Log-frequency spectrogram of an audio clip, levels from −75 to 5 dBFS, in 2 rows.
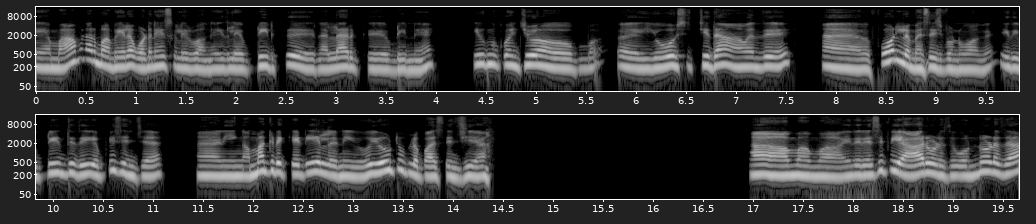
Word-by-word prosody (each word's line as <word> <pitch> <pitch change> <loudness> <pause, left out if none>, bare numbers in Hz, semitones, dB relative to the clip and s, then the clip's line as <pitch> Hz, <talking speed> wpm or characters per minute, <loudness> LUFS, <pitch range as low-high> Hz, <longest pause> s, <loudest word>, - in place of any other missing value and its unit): என் 185 0 -1
மாமனார், 310 - +1
மாமியார்லாம் 205 0 +1
ஒடனே 200 +3 0
சொல்லிருவாங்க. 180 -3 -3
"இதில 175 0 -2
எப்டி 180 +7 -3
இருக்கு 230 +6 -3 0.3
நல்லாயிருக்கு." 180 -1 -2
அப்படின்னு. 165 0 -3 0.6
இவுங்க 245 -1 0
கொஞ்சம் 230 +1 +2 0.4
ம - - -8 0.3
அ - - 0 0.3
யோசிச்சுதான் 220 +2 +1 0.2
வந்து 205 +1 0 0.8
அ - - 0 0.2
ஃபோன்ல 290 -3 +4
மெசேஜ் 180 0 0
பண்ணுவாங்க. 170 -1 -3 0.2
"இது 195 - -2
இப்டி 210 +7 -2
இருந்தது. 220 -2 0
எப்டி 190 +10 -4
செஞ்ச? 190 -5 -2 0.6
அ - - -2 0.2
நீ - - 0
எங்க 190 0 0
அம்மாகிட்ட 255 0 +3
கேட்டியா? 230 +5 +1
இல்ல, 205 -3 0
நீ - - 0
யூ 180 - -1
YouTubeல 260 -6 +2
பாத்து 180 -1 -1
செஞ்சியா?" 180 +2 -1 2.7
ஆ. 210 - +5 0.3
ஆமாமா. 190 -2 +1 0.2
"இந்த 195 +1 -1
ரெசிபி 260 +7 -1
யாரோடது? 200 -2 +3
உன்னோடதா?" 235 +3 +2
200 Hz, 130 wpm, -22 LUFS, 185-230 Hz, 2.7 s, ஆ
